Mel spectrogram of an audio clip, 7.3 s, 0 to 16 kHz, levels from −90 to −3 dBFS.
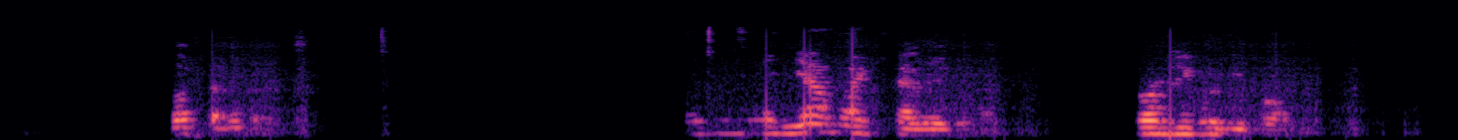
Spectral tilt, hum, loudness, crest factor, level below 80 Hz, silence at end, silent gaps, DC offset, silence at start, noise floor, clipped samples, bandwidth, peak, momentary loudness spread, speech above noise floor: -6.5 dB/octave; none; -35 LUFS; 24 dB; -74 dBFS; 0.85 s; 1.79-1.89 s, 1.98-3.42 s, 5.38-5.67 s; under 0.1%; 0.85 s; -70 dBFS; under 0.1%; 7.6 kHz; -14 dBFS; 22 LU; 36 dB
